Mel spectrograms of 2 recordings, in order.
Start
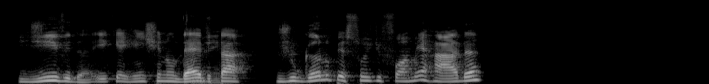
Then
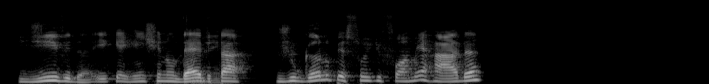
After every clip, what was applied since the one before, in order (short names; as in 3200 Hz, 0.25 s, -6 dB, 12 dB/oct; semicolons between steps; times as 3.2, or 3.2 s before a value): high shelf 3900 Hz -8 dB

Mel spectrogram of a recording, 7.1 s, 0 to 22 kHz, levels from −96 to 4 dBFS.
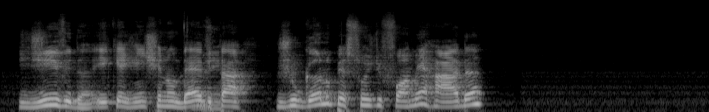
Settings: comb 3.6 ms, depth 55%; limiter -23 dBFS, peak gain reduction 10 dB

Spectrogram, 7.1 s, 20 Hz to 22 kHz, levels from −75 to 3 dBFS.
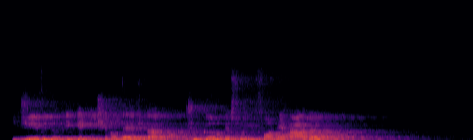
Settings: plate-style reverb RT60 3 s, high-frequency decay 1×, DRR -0.5 dB; gain -3.5 dB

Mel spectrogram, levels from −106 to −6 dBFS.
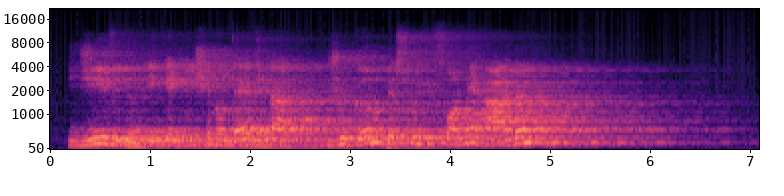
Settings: crackle 180/s -55 dBFS; feedback echo 0.662 s, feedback 36%, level -19 dB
